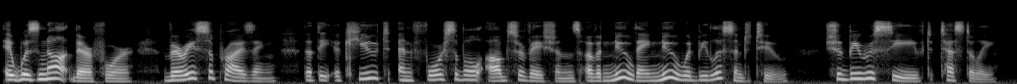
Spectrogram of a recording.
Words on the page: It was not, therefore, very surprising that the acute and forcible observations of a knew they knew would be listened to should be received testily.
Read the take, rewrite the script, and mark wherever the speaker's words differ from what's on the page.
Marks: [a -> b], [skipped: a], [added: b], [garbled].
It was not, therefore, very surprising that the acute and forcible observations of a knew they knew would be listened to should be received testily.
